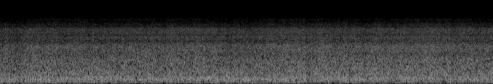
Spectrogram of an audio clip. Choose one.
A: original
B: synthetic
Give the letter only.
B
